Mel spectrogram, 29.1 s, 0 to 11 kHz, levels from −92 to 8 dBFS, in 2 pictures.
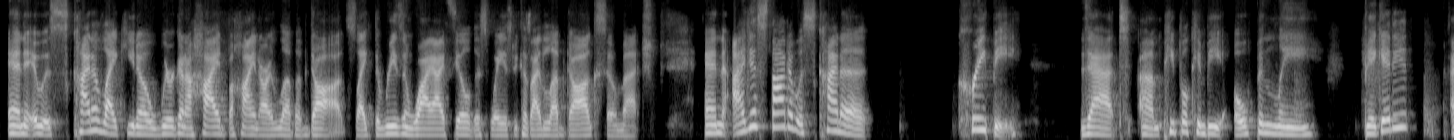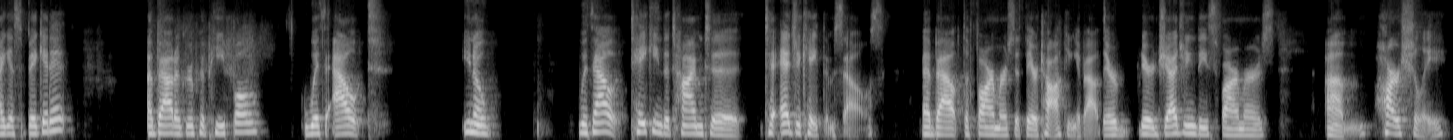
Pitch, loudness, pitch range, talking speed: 175 Hz, -19 LUFS, 150-200 Hz, 165 wpm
